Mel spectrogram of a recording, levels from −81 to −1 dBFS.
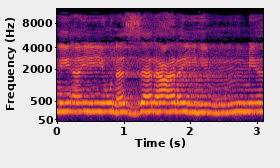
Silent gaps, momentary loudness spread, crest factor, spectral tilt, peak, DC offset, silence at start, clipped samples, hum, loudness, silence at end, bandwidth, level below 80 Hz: none; 7 LU; 16 dB; -3.5 dB/octave; -6 dBFS; under 0.1%; 0 s; under 0.1%; none; -21 LUFS; 0 s; 11.5 kHz; -68 dBFS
